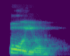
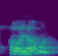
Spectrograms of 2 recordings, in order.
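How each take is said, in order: First: The middle sound is a y sound. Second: The middle sound is an l sound. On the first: The speaker calls it right. "double L is pronounced as y" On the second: The speaker calls it wrong. "Don't say polo"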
